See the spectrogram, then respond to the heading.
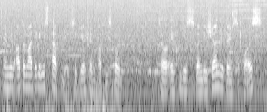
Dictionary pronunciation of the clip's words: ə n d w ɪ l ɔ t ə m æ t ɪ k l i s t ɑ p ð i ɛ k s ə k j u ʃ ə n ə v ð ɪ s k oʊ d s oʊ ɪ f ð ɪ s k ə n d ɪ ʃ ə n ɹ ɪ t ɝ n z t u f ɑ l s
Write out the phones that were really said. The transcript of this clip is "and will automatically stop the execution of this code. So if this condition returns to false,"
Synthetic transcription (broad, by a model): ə n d w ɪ l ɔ t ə m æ t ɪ k l i s t ɑ p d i ɛ k s ə k j u ʃ ə n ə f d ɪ s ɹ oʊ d s oʊ ɪ f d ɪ s k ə n d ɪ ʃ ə n ɹ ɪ t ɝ n s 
